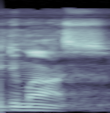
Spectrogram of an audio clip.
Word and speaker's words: Dumas: Is there a proper pronunciation? – I feel like they would say Dumas.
